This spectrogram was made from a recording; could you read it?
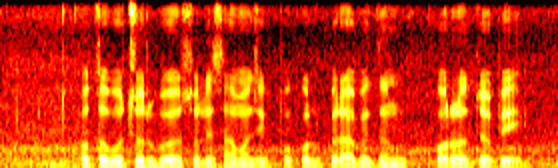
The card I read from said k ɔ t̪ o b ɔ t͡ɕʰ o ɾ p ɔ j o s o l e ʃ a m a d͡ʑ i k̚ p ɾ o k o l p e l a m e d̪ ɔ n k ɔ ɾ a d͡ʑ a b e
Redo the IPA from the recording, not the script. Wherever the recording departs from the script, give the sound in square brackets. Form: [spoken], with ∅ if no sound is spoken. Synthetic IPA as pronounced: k ɔ t̪ o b ɔ t͡ɕʰ o ɾ [b] ɔ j o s o l e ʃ a m a d͡ʑ i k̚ p ɾ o k o l p e [ɾ] a [b] e d̪ [o] n k ɔ ɾ a d͡ʑ a b e

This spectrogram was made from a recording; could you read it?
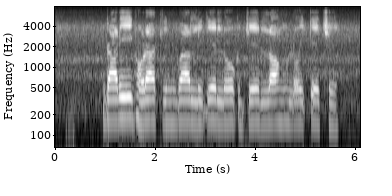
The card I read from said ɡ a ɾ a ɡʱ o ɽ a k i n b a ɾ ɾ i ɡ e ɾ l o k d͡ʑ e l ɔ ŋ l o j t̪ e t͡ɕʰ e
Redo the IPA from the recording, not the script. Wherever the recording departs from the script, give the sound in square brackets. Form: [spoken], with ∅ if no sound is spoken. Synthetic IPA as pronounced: ɡ a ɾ [i] ɡʱ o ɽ a k i n b a ɾ [l] i ɡ e ɾ l o k d͡ʑ e l ɔ ŋ l o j t̪ e t͡ɕʰ e

